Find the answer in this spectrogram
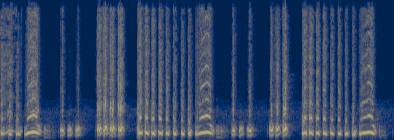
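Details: Very loud, distorted white-breasted waterhen lure call for trapping. Grating, nasal bursts alternate with drawn-out, hoarse notes that end in a quick upward flick, and the pattern repeats about every second.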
